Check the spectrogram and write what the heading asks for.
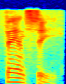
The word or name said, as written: fancy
